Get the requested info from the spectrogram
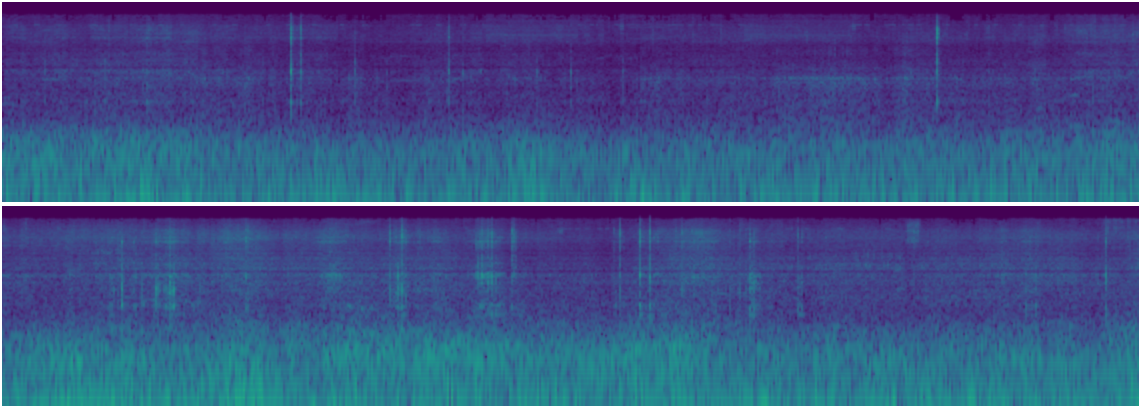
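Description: Wind rushing over the microphone of a camera carried in flight on a tandem paraglider: a steady low rumble that grows a little stronger about nine seconds in.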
